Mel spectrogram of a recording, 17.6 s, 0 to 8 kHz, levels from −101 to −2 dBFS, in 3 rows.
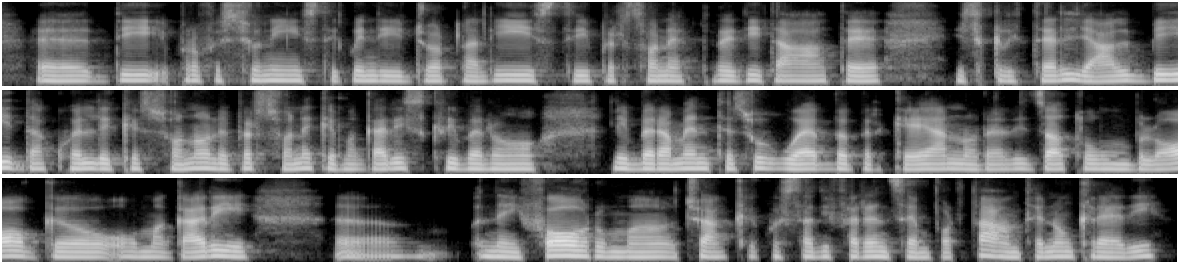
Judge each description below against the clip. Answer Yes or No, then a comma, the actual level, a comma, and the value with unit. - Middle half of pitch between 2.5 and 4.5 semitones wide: No, narrow, 1.5 semitones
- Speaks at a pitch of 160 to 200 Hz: No, low, 135 Hz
